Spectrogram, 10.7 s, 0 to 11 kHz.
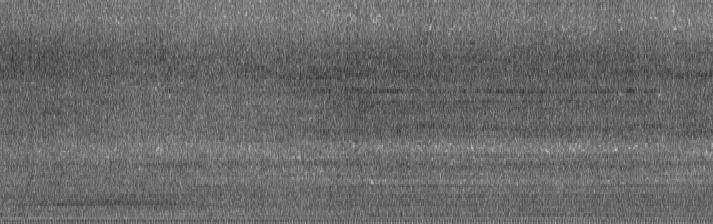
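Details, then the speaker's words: Yard Machines MTD lawn tractor, 20HP Briggs single-cylinder OHV, CVT, test ride after magneto bypass and deck repair, low on fuel: steady even drone under load, no misses, surges or knocks, pulling cleanly; healthy. "very smooth very good tractor even though it's a pain in the ass to work on runs nice to feel the horsepower smooth"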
